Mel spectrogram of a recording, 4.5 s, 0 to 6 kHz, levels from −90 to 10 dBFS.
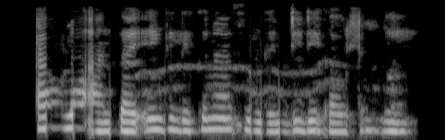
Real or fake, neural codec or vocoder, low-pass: fake; vocoder, 22.05 kHz, 80 mel bands, Vocos; 5.4 kHz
